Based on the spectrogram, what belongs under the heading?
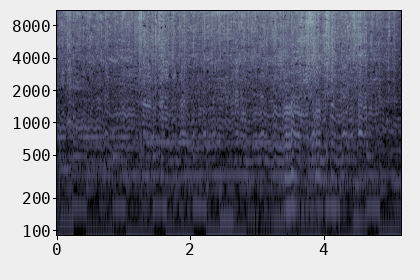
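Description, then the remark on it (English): A dense, steady drone of bees buzzing, several wings humming together in a continuous layered whir that swells slightly midway, with no voices. “I think most of us probably are a little, if not a lot, scared of bees.”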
